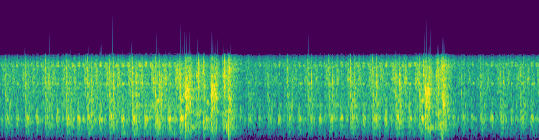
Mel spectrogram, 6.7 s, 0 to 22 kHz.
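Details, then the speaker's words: Stover CT-2 hit-and-miss engine, 2–2.5 hp, slightly warm from running a couple hours earlier, fuel line primed: slow irregular popping firing beats with coasting gaps, taking two intake gulps before firing; starts easily and runs fine. "simple as that starts pretty easy see it's taking two uh in intake gulps before it fires"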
